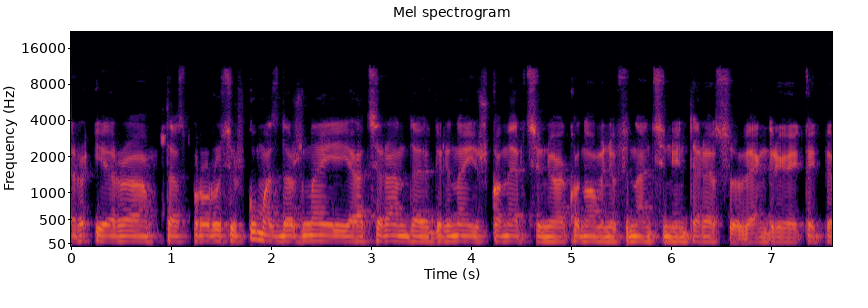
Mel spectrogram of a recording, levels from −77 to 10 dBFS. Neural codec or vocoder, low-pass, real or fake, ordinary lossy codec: none; 10.8 kHz; real; Opus, 24 kbps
